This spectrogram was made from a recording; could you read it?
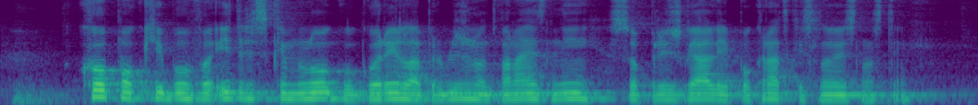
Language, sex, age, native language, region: Slovenian, male, 18-29, Slovenian, Savinja region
